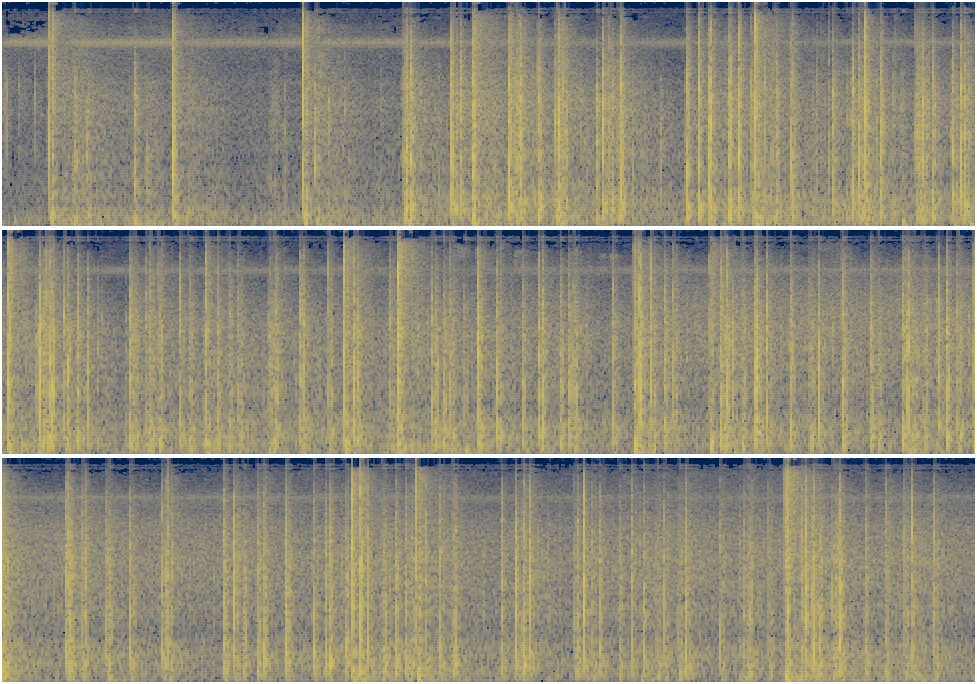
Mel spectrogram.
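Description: Aerial fireworks going off: shell bursts and crackling, the reports spaced out at first and then thickening after a few seconds into a near-continuous barrage of overlapping bangs and crackles.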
